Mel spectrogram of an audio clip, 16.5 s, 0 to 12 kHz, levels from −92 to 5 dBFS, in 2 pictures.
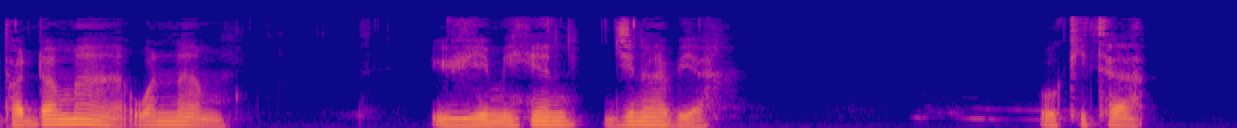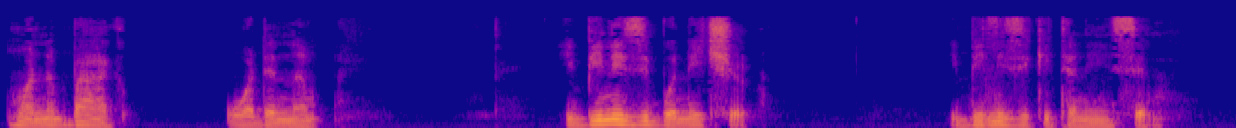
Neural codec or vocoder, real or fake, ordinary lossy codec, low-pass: none; real; MP3, 32 kbps; 7.2 kHz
